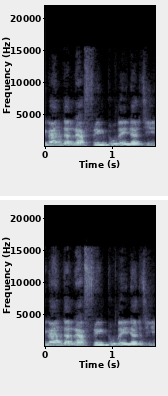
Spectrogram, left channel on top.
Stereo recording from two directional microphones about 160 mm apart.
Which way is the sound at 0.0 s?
10° left (ahead or behind).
